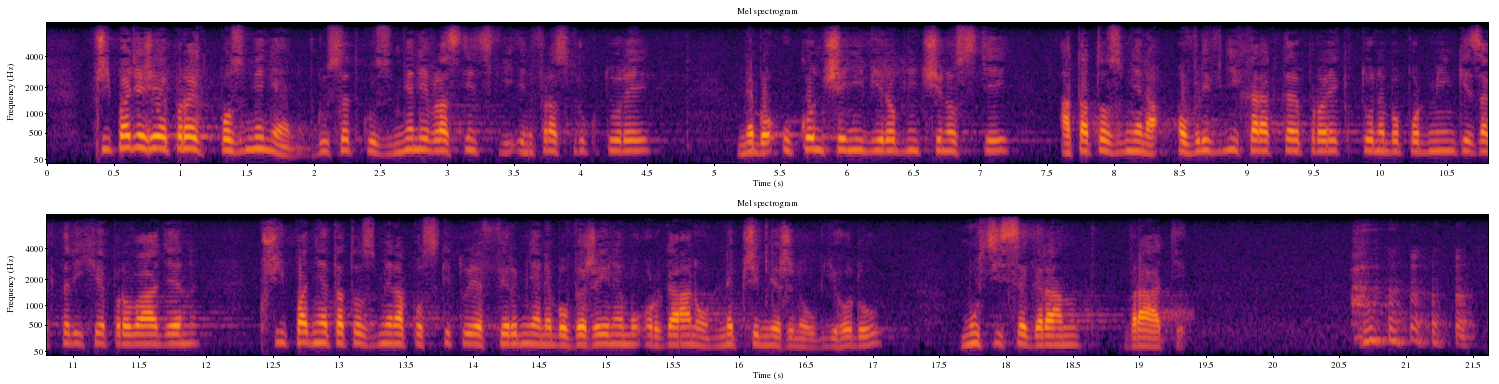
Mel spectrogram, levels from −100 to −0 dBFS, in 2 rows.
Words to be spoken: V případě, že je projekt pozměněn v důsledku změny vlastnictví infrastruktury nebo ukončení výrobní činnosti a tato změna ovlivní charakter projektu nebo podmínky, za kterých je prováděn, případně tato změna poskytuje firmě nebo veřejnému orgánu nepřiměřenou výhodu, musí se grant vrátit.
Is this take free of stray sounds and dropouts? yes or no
no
